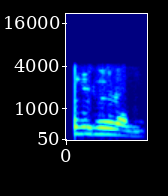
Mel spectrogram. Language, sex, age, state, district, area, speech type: Sindhi, male, 45-60, Rajasthan, Ajmer, urban, conversation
